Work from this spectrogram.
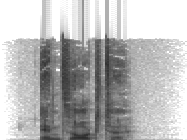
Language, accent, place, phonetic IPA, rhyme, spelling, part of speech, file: German, Germany, Berlin, [ɛntˈzɔʁktə], -ɔʁktə, entsorgte, adjective / verb, De-entsorgte.ogg
- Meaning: inflection of entsorgen: 1. first/third-person singular preterite 2. first/third-person singular subjunctive II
